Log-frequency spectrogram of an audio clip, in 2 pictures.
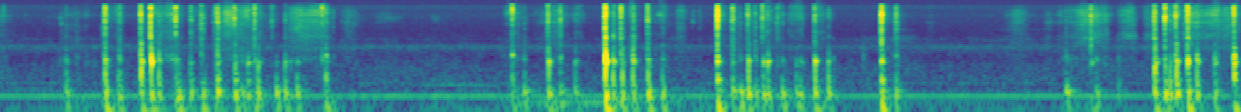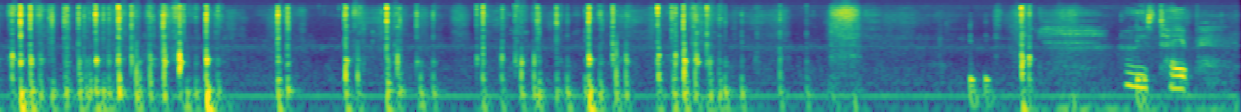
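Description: Fingers type on a computer keyboard in quick, uneven clusters of soft clicks with short pauses between them. The sound is close but quiet.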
